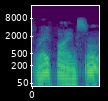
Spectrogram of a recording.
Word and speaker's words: Ralph Fiennes: Ralph Fiennes, if I'm pronouncing that right, was the guy in... – No, it wasn't Ralph. I know he's right, though. Rafe. There it is. Rafe Fiennes.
